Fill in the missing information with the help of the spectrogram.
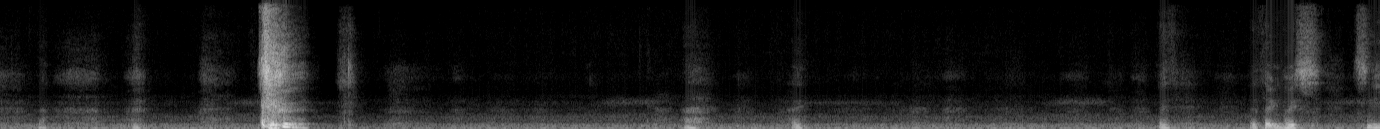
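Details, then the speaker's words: One loud stifled sneeze, then quieter sniffs, short whiny hitching breaths and another muffled sneeze from someone repeatedly trying to stifle increasingly bigger sneezes; ordinary sneezing. "I'm just so sneezy today. I I keep having to sneeze."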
